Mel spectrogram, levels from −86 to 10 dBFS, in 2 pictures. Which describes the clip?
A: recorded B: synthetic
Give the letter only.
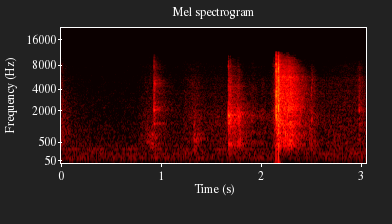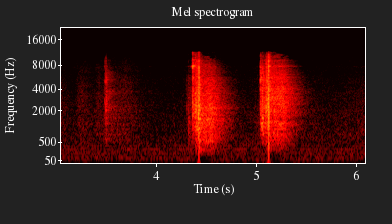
B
